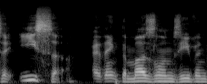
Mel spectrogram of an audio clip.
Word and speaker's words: Isa: And by most accounts, they pretty much just pronounce it Isa.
